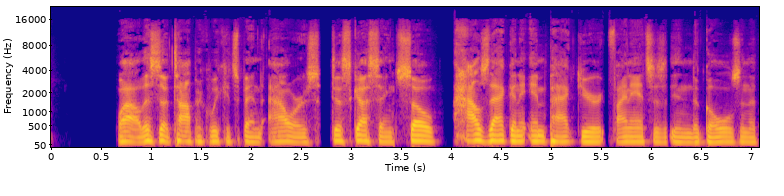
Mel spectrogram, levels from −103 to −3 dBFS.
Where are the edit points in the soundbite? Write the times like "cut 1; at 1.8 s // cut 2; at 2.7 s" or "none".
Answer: cut 1; at 3.4 s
